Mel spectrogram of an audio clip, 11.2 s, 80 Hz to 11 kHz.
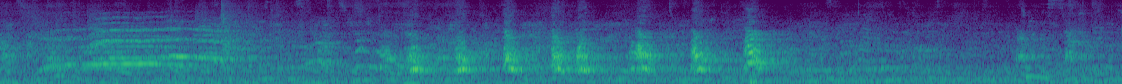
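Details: Kerry blue terrier at a specialty dog show, 29 April 2018. Indoor hall chatter and voices at first, then a run of about eight sharp, ringing barks, spaced roughly half a second apart, over steady crowd murmur.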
